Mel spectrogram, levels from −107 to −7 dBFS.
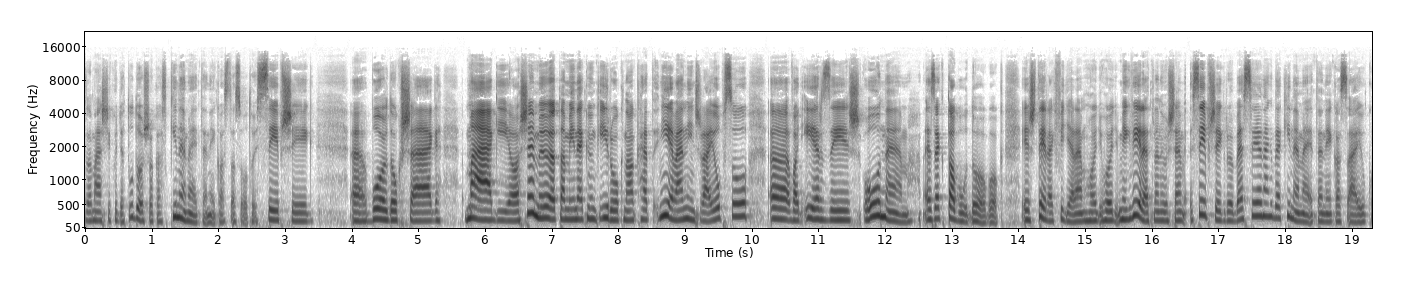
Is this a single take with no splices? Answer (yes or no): yes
